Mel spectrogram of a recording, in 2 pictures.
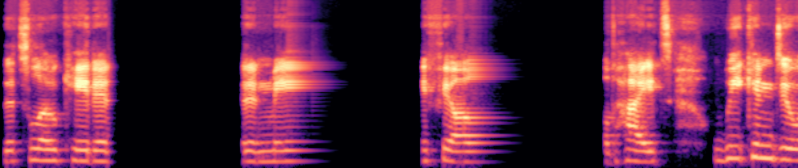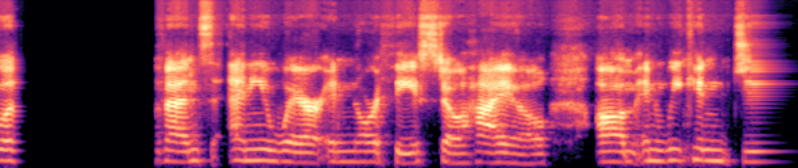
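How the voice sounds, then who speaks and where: A woman's voice: fairly low pitch, flat delivery, drawn-out words, pauses often, bright, forceful tone, low-quality recording. A woman speaking on a live video call interview as a wedding venue representative, her voice cutting in and out as the connection drops. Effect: voice cutting in and out on a dropping video call connection.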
